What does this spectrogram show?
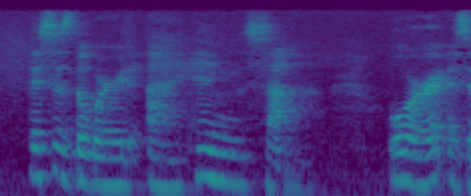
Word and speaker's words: ahimsa: This is the word ahimsa, or as it's sometimes pronounced, ahimsa, more commonly in fact.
